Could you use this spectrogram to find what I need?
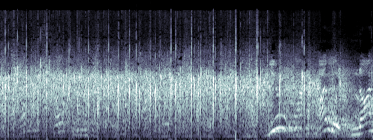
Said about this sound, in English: That sentence deserves a clap.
